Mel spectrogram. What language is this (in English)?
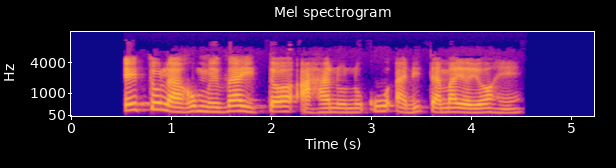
Gen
